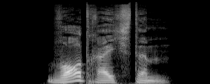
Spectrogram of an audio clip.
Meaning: strong dative masculine/neuter singular superlative degree of wortreich
- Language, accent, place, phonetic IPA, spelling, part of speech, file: German, Germany, Berlin, [ˈvɔʁtˌʁaɪ̯çstəm], wortreichstem, adjective, De-wortreichstem.ogg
